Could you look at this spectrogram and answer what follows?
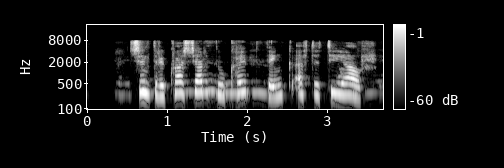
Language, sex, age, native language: Icelandic, female, 12, Icelandic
